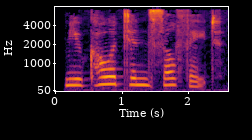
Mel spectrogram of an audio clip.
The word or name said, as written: mucoitinsulfate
